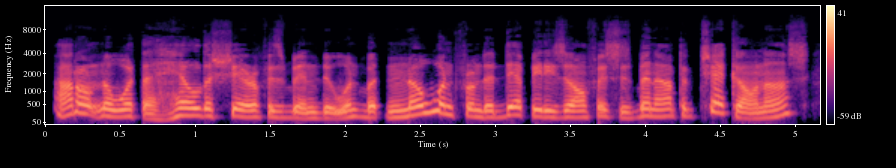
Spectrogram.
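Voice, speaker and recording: An older farm woman, bitter and shaken, speaking out angrily, as a male narrator puts her on. Her voice runs high and loud. The sound is lo-fi and dry. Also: animated, fairly quick, no room sound. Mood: angry, bitter. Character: older farm woman, frightened but angry.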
